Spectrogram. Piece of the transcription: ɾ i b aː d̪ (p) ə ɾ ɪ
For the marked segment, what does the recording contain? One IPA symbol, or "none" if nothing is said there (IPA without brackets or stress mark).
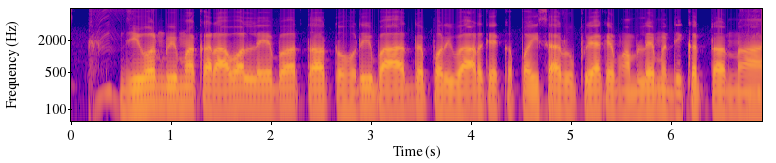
p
